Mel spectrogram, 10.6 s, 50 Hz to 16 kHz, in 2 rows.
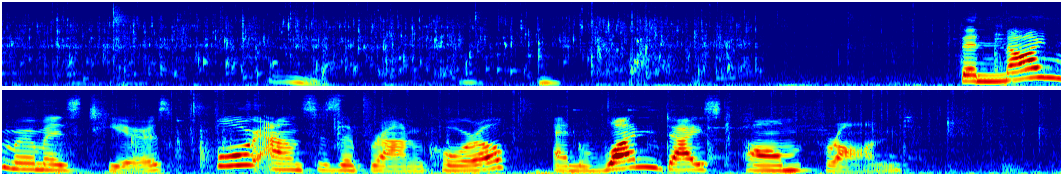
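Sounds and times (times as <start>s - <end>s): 
low gurgles: 0.0s - 4.8s
salt water from a becalmed sea pouring as a potion base: 0.0s - 10.2s
speech: 1.4s - 2.8s, 4.8s - 9.9s.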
